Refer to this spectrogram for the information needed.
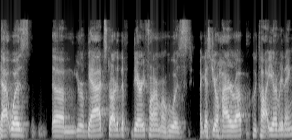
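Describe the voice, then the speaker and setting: With an American accent, a man speaks at a moderate pace in a fairly high pitch, his intonation fairly even. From Los Angeles, California. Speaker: podcast host. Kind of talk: interview. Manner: casual, some fillers.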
